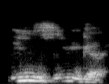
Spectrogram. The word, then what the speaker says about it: Nzinga: Nzinga, que os portugueses não conseguiam pronunciar, né? E torna-se ginga.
